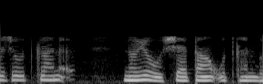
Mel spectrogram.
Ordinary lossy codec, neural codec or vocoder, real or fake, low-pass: none; none; real; 3.6 kHz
